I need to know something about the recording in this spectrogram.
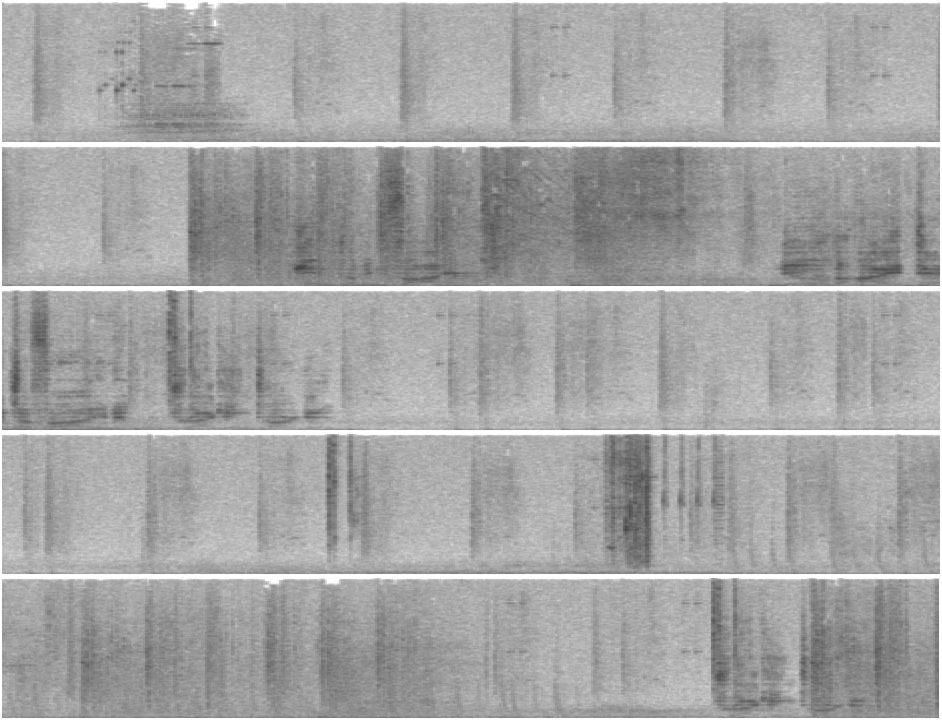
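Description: Heavy robot footsteps clank steadily.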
